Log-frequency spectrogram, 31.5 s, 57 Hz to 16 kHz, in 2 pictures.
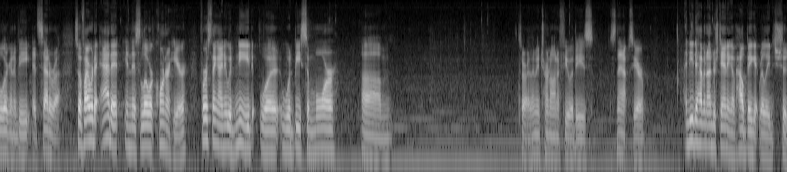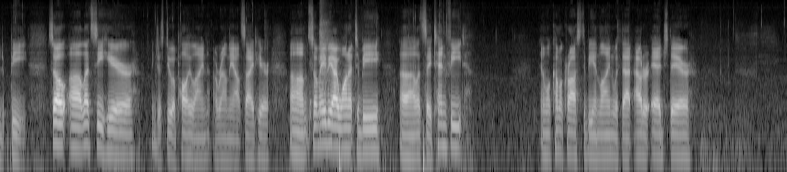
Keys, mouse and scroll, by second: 2.6 click, 3.8 middle click, 3.8 middle click, 4.3 middle click, 6.8 click, 6.8 middle click, 9.8 click, 11.4 click, 14.5 click, 14.8 middle click, 14.9 middle click, 16.3 click, 16.3 middle click, 18.7 Escape, 19.4 click, 20.9 click, 23.9-24.6 typing, 25.4-25.9 scroll, 27.1 middle click, 27.1 middle click, 28.3 middle click, 28.9 middle click, 29.0 middle click, 30.3 Return.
